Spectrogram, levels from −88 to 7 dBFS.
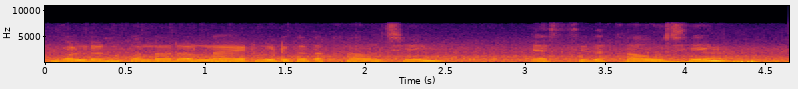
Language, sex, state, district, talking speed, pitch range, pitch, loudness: Odia, female, Odisha, Khordha, 105 wpm, 205-220 Hz, 215 Hz, -16 LUFS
